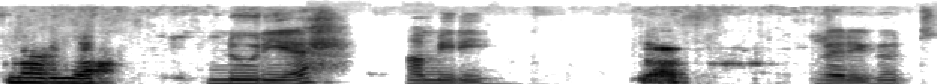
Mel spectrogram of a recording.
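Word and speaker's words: Nourieh: How do you pronounce your name, dear? And pronounce N-O-U-R-I-E-H. Is correct? Nuria. Yes, Nuria.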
